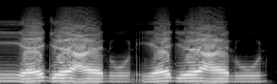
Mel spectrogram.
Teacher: jim ada bacaan qalqalah, yaitu huruf jimnya memantul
